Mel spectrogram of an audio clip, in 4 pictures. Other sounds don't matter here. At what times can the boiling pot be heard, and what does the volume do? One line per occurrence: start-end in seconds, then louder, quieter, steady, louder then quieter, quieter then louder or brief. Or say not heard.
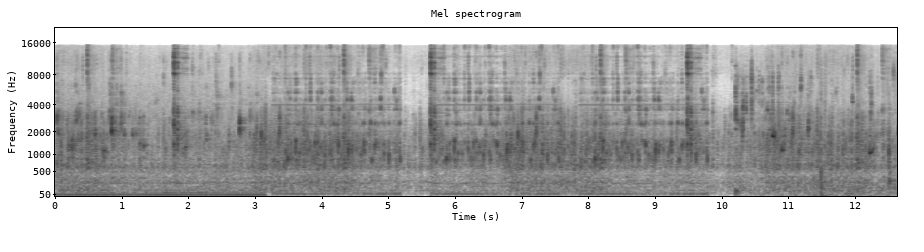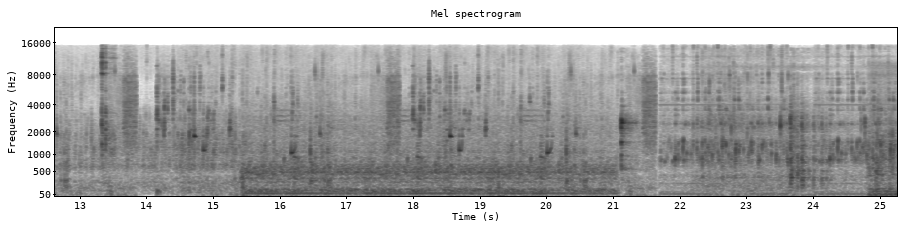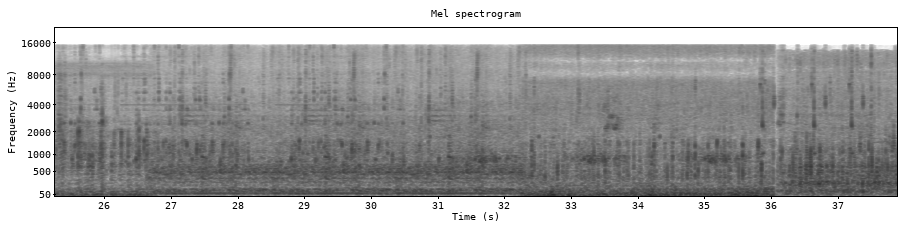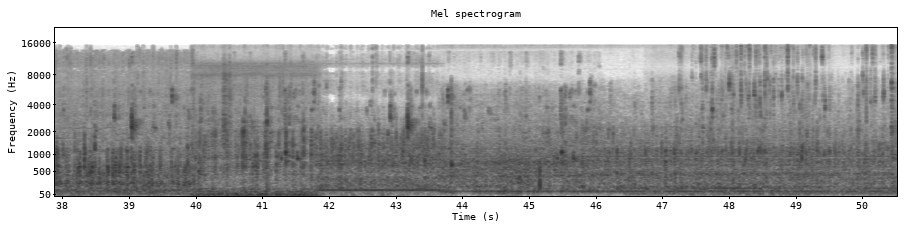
0.0-50.4 louder.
